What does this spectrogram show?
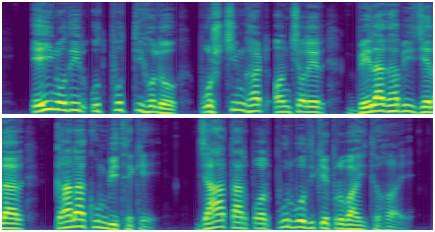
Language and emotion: Bengali, neutral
